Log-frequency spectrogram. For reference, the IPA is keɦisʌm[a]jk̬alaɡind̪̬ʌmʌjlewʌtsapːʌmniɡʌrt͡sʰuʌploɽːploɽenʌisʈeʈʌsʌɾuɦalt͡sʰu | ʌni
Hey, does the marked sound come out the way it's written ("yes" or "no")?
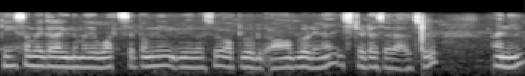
no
